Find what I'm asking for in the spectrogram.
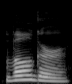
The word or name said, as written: vulgar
